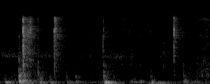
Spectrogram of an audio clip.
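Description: A few irregular sharp clicks and taps from an American bully puppy's claws on a laminate floor as it moves about.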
